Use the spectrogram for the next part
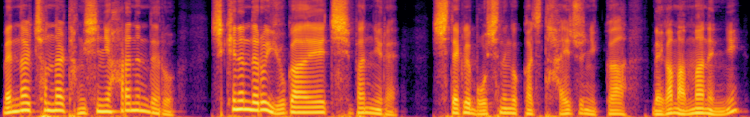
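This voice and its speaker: A man acting a betrayed middle-aged wife who makes bitter, sharp accusations in a dramatized story. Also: on the low side, lively intonation, brisk, natural voice. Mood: bitter anger.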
